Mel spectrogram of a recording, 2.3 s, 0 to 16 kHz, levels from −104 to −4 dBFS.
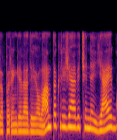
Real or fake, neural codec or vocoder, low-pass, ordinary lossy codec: real; none; 7.2 kHz; MP3, 96 kbps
